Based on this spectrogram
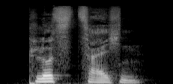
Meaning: plus sign
- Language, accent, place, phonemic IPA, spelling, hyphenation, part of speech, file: German, Germany, Berlin, /ˈplʊsˌtsaɪ̯çən/, Pluszeichen, Plus‧zei‧chen, noun, De-Pluszeichen.ogg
